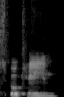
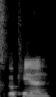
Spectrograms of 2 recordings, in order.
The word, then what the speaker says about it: Spokane: I know when I was at Gonzaga for the longest time, I thought it was Spokane, not Spokane. So, yeah, he did himself some favors there by making sure he pronounced everything correctly.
